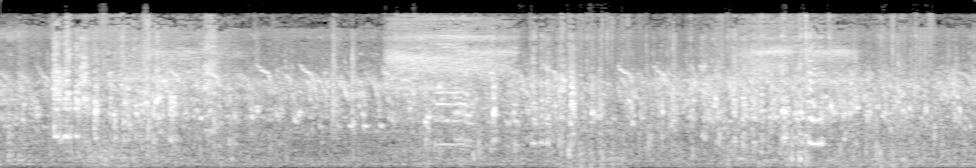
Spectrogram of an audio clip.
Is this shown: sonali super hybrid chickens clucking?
yes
